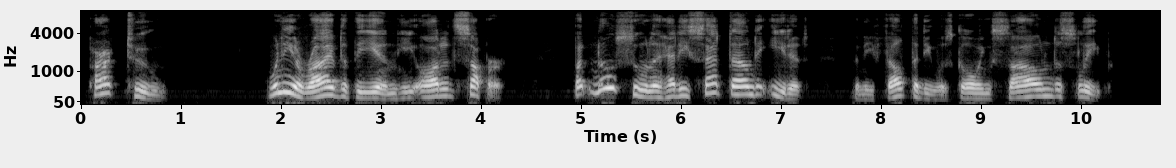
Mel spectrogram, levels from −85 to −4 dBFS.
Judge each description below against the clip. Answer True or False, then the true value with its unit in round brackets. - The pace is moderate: True (160 wpm)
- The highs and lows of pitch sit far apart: True (7.4 semitones)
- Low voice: False (165 Hz)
